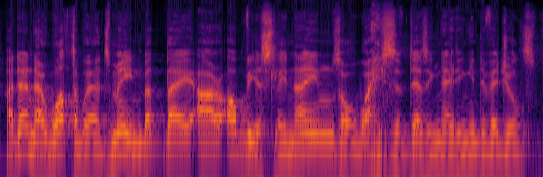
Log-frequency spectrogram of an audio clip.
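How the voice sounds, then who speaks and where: Radio play lead: male actor as proud alien project scientist, formal and articulate, very lively pitch movement, mid-range voice. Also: moderate pace, natural voice. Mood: businesslike. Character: male alien chief scientist, eager, proud, explaining his experiment. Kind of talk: radio play dialogue, expository.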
